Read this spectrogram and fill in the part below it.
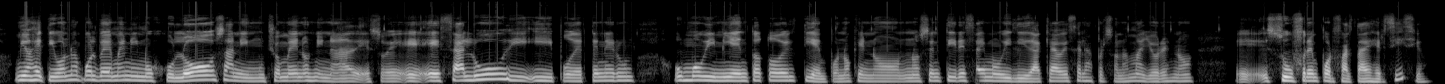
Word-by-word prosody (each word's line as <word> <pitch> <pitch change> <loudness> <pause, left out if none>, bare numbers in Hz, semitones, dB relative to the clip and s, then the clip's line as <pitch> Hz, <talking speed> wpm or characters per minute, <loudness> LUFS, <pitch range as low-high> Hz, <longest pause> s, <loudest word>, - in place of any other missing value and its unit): mi 205 +1 +4
objetivo 185 -2 +3
no 210 +2 -1
es - - -6
volverme 195 -1 +1
ni 195 -2 +1
musculosa, 185 +5 +4
ni 165 -3 -1
mucho 155 +3 -4
menos, 170 +1 0
ni 170 -2 -3
nada 140 -1 -3
de 130 - -3
eso. 130 +2 -8
E-e-es 155 +4 +1
salud 220 +7 +4
y 185 -6 0 0.2
y - - -3
poder 155 -1 -2
tener 175 +1 -1
un 185 0 -2 0.4
un 190 +1 +1
movimiento 175 -2 +3
todo 180 0 +1
el 180 0 -1
tiempo, 135 -6 -3
¿no? 145 +1 -4
Que 155 +1 -4
no 140 -1 -4
no 150 +2 -3
sentir 170 +2 -3
esa 175 0 -2
inmovilidad 145 -5 0
que 160 - -4
a 155 - +2
veces 155 +3 -4
las 165 -1 -7
personas 140 0 -9
mayores, 145 -2 -4
¿no? 155 0 -6 0.4
Eh, 125 +4 -5
sufren 170 0 +3
por 160 -2 +1
falta 135 0 -1
de 135 - +3
ejercicio. 130 - -6
170 Hz, 190 wpm, -20 LUFS, 145-185 Hz, 0.4 s, mi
